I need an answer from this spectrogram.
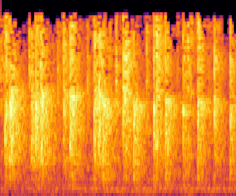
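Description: An audience claps in a steady, regular rhythm. The many quick, evenly paced beats hold a moderate loudness throughout.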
